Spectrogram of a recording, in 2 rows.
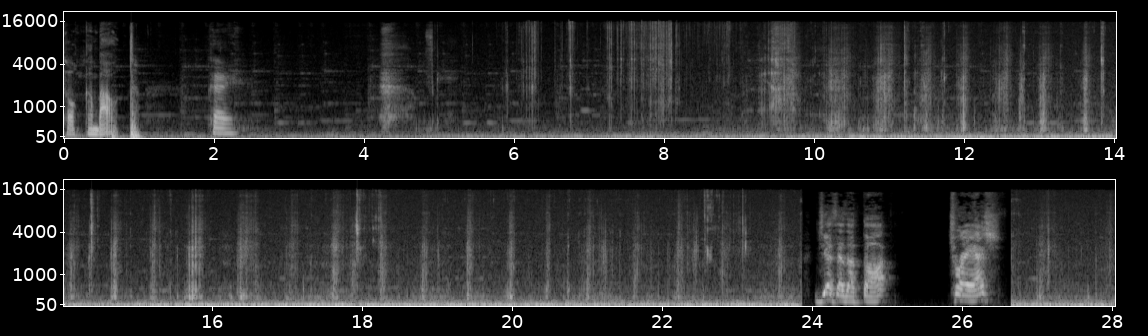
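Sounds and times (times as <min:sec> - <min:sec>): low hum: 0:00.0 - 0:23.9, 0:26.7 - 0:28.0
crunchy chewing: 0:05.8 - 0:23.9, 0:26.7 - 0:28.0.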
